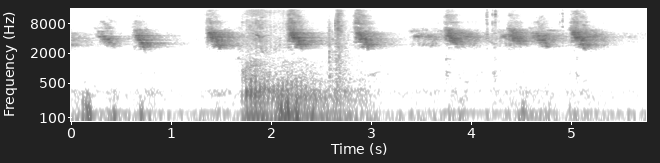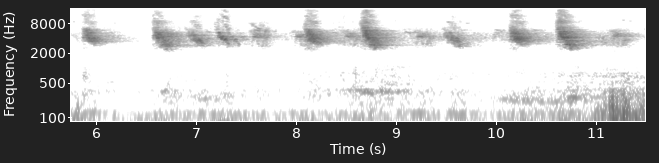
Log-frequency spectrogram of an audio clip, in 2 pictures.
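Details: House sparrow filmed at close range, chirping steadily in a long run of short, buzzy, repeated notes, several per second at times, with a brief low rumble and rustle near the start.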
